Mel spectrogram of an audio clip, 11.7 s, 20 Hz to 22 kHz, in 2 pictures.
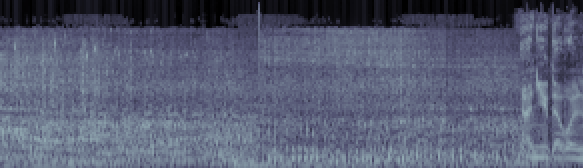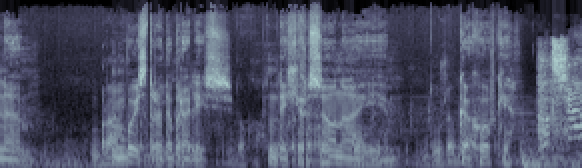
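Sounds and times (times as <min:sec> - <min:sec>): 
military aircraft engine roar overhead: 0:00.0 - 0:06.7
speech: 0:05.3 - 0:11.6.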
